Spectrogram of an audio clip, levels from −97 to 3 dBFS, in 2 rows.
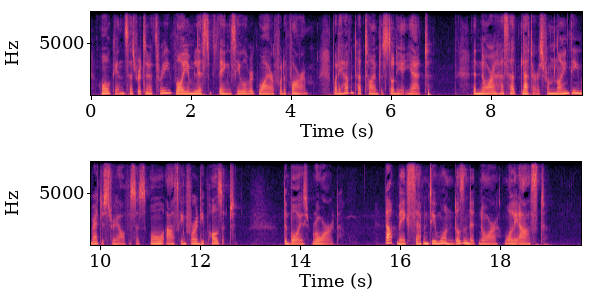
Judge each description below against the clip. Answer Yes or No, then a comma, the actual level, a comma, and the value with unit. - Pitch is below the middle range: No, high, 200 Hz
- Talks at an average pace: Yes, average, 155 wpm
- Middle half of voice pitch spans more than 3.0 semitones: No, narrow, 2.4 semitones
